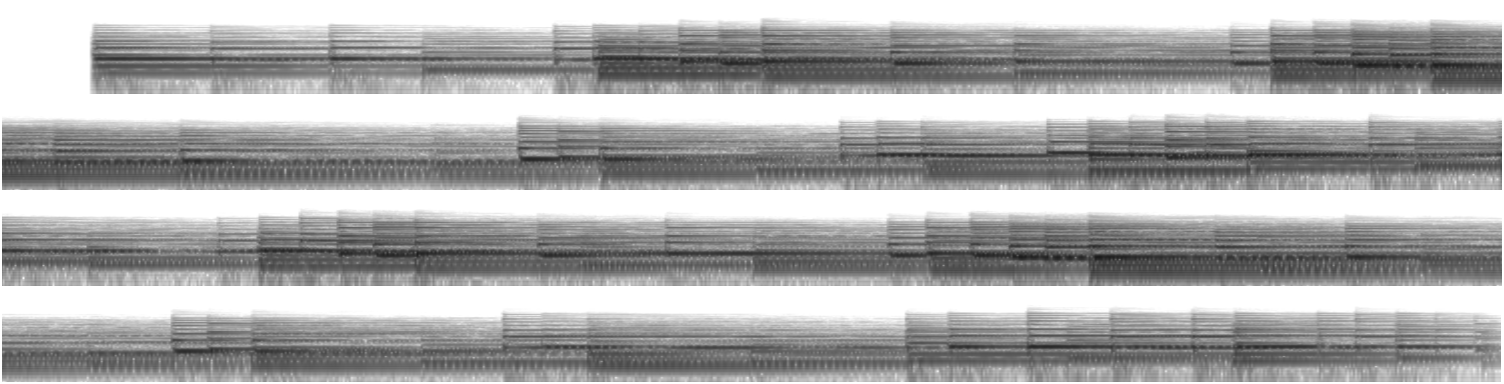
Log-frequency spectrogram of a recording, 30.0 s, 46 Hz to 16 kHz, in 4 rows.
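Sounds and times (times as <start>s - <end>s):
piano song ringtone: 0.4s - 29.9s.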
